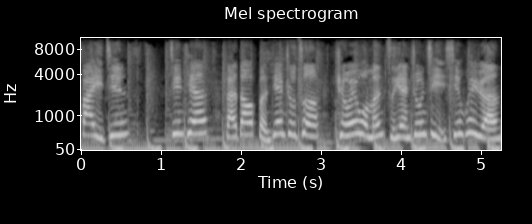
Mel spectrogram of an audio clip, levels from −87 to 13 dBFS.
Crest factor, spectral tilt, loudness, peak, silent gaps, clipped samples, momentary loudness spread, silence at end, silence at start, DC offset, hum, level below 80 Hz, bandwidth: 12 dB; -4 dB/octave; -12 LUFS; 0 dBFS; none; under 0.1%; 6 LU; 0 s; 0 s; under 0.1%; none; -24 dBFS; 11 kHz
